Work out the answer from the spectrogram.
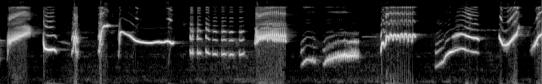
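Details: Javan pied starling's rich, energetic tutor song for young starlings: sharp chips, a falling drawn whistle, a rapid rattling trill, a harsh buzzy burst, then rising upslurred whistles.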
